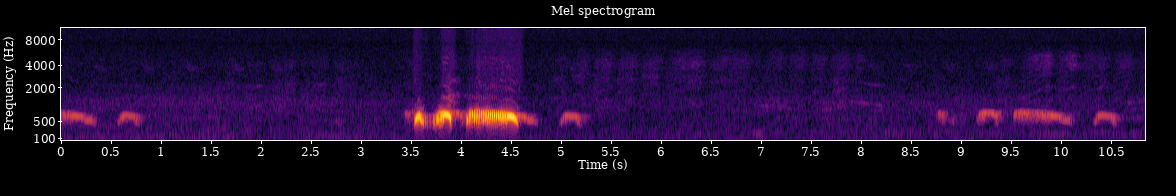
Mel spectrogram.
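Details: Spotted dove used as a decoy to lure wild doves, giving soft low coos in short groups, with a louder burst of rolling coos in the middle and pauses of silence between phrases.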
